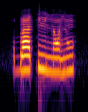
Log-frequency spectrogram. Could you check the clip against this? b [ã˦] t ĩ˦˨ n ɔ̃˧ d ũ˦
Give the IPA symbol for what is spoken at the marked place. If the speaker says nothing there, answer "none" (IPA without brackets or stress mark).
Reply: a˦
